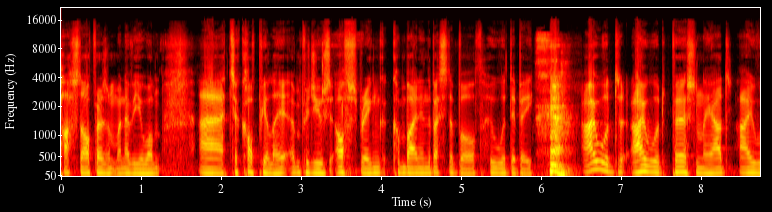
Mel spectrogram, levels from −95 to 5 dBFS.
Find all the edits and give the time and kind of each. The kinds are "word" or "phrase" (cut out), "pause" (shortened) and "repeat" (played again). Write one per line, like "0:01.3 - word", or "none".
none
